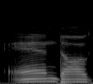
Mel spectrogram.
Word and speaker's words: Angdog: message the other day from someone named Ang no Angdog Gaming, Angdog Gaming. His name is Angelo, he told me, so I'm guessing that's the way he wants it pronounced. Ange, like Angelo, Angdog Gaming.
